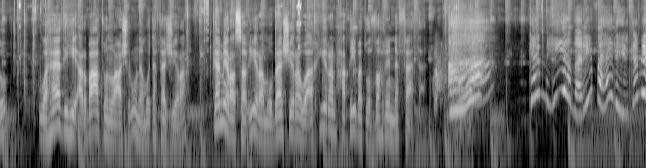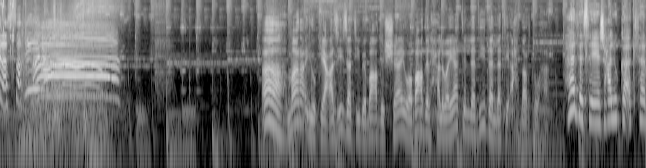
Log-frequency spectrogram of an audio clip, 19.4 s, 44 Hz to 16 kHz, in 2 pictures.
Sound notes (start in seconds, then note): 9.6 shrieking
